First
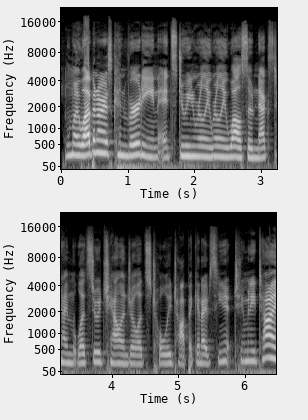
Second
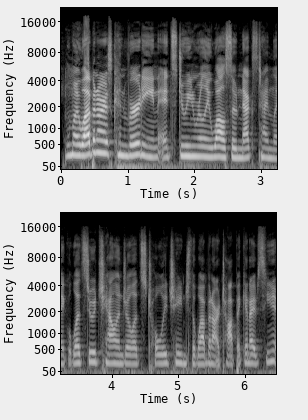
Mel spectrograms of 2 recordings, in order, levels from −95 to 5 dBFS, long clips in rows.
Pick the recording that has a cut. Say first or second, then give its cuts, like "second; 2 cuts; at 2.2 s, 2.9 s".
first; 3 cuts; at 2.3 s, 3.4 s, 4.9 s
